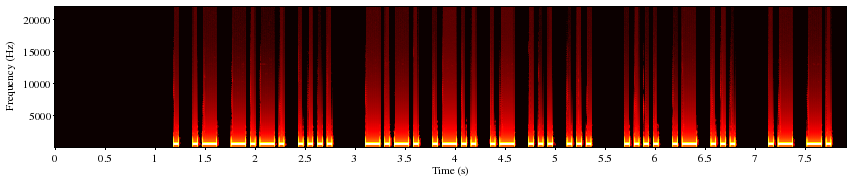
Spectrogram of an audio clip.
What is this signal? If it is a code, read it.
Morse code, heard as a keyed tone, about 25 wpm, 700 Hz. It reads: EACH CLASS HAS AN
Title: Sentences from Top 1400 Words 25wpm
